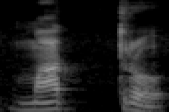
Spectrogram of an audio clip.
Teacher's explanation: যেমন আমরা যদি দেখি মাত্র, তো মাত্র ত, ত দেখছেন, মানে মাত্র তটা কিন্তু ডাবল উচ্চারিত হইতেছে, হ্যাঁ, র ফলার জন্য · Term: দ্বিত্ব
